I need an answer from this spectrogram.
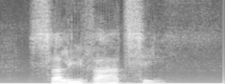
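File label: "salivatie", Dutch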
